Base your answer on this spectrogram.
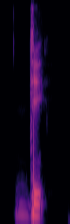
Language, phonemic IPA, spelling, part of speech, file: French, /de/, d, character, LL-Q150 (fra)-d.wav
- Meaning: The fourth letter of the French alphabet, written in the Latin script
